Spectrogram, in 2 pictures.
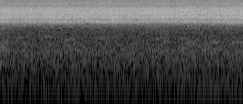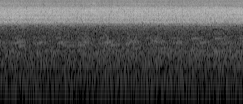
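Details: Numerous cicadas clinging to branches at a Houbi District, Tainan chicken farm and orchard, singing together in season, digital-camera recording: an even, piercing electric-like hum held for the whole stretch, little else audible.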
